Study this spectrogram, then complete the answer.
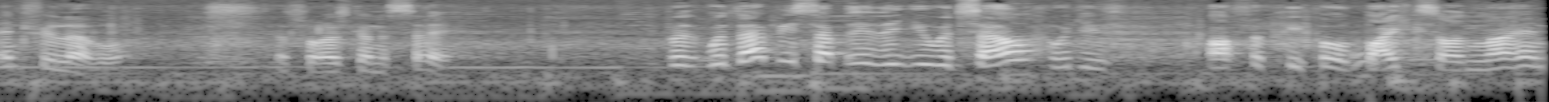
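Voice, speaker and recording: Against noticeable background noise, a high-pitched man talks at a fairly quick pace with long, frequent pauses. His loudness swings widely. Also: ordinary pitch variation. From England. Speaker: podcaster. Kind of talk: casual chat while running. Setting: outdoors, park.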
